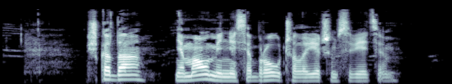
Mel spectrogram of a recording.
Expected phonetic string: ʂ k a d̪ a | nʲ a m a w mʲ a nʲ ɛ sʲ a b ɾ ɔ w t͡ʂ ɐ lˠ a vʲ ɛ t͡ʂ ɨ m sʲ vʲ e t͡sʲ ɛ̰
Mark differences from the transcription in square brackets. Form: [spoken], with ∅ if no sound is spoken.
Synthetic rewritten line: ʂ k a d̪ a | nʲ a m a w mʲ a nʲ ɛ sʲ a b ɾ ɔ w t͡ʂ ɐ lˠ a vʲ ɛ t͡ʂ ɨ m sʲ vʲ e t͡sʲ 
